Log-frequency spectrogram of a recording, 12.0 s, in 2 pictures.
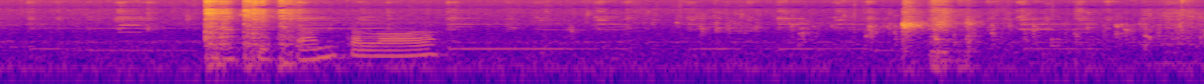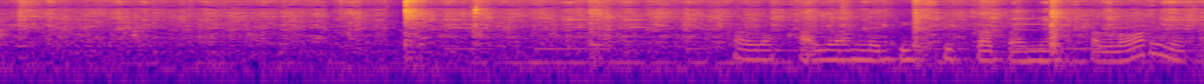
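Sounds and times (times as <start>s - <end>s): egg sizzling in oil: 0.0s - 12.0s
ladle clinking and scraping: 0.7s - 1.8s, 3.1s - 12.0s.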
